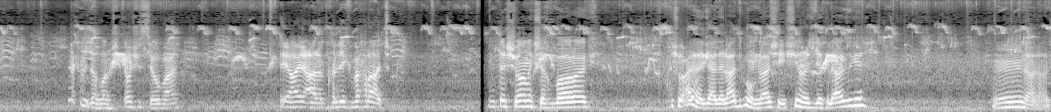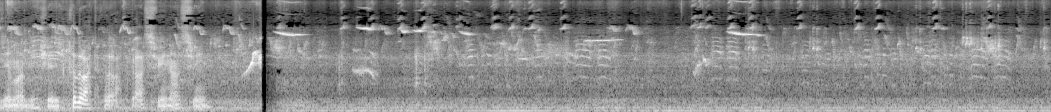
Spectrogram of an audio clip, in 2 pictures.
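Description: Small birds chirp and twitter nearby.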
